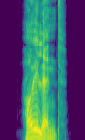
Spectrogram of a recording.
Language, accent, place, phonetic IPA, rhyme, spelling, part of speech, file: German, Germany, Berlin, [ˈhɔɪ̯lənt], -ɔɪ̯lənt, heulend, verb, De-heulend.ogg
- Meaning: present participle of heulen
